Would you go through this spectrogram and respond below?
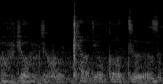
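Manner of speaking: mock threatening, low, very soft hiss.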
